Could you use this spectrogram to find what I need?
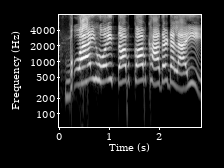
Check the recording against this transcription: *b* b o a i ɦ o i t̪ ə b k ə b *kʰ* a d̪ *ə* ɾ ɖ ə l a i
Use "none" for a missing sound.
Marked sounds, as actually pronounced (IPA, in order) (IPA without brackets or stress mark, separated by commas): b, kʰ, ə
